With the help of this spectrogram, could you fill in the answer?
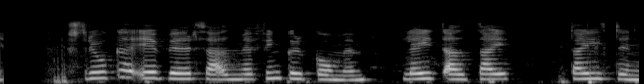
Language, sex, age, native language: Icelandic, female, 12, Icelandic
